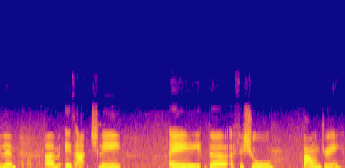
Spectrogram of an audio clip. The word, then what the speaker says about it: Lim: This river, I don't know whether it's Lim or Lyme, it's spelled Lim, so it's different from Lyme, so I would say Lim, is actually the official boundary, like the border between Devon and Dorset.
